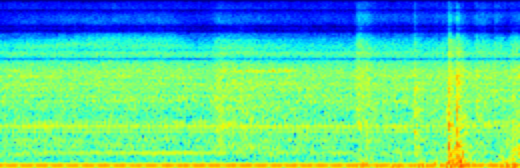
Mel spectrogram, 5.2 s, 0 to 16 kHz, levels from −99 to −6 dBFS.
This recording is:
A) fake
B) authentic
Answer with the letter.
A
